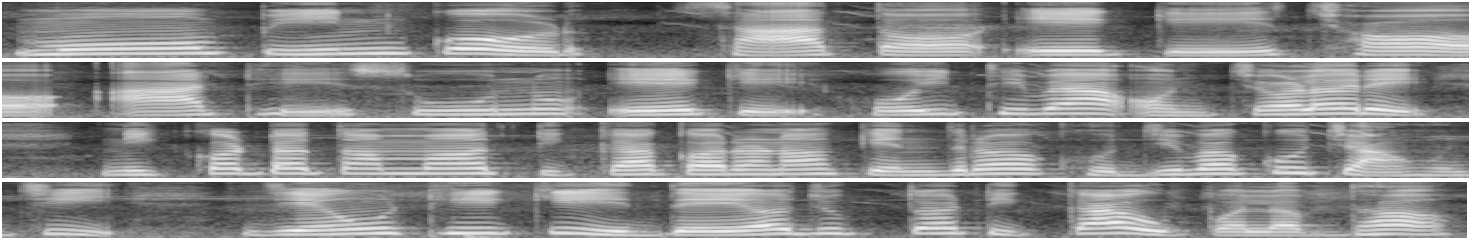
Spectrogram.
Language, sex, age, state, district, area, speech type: Odia, female, 18-30, Odisha, Bhadrak, rural, read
